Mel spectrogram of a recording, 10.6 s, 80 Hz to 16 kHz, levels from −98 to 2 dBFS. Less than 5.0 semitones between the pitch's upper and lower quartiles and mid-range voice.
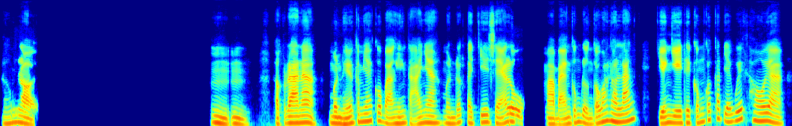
Yes: average, 3.9 semitones; medium, 145 Hz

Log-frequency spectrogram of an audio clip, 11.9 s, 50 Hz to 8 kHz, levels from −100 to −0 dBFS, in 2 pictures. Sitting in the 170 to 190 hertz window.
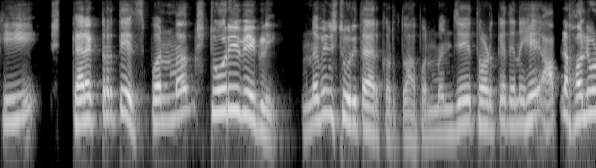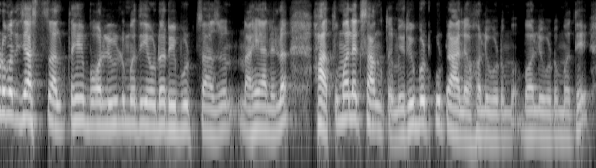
Yes: medium, 185 Hz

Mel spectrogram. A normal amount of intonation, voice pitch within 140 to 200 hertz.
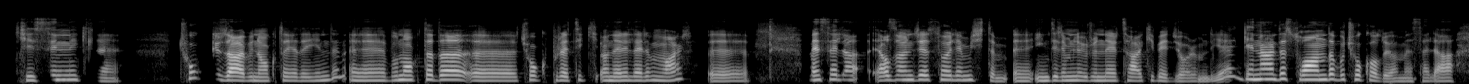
Yes: average, 3.6 semitones; medium, 185 Hz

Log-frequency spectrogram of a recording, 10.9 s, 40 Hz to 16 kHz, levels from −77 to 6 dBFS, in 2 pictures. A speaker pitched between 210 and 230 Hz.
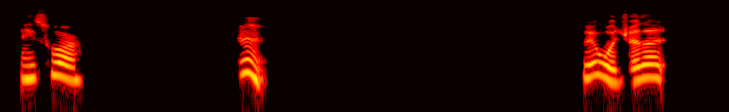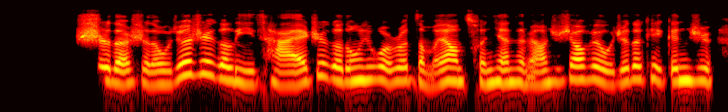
Yes: high, 215 Hz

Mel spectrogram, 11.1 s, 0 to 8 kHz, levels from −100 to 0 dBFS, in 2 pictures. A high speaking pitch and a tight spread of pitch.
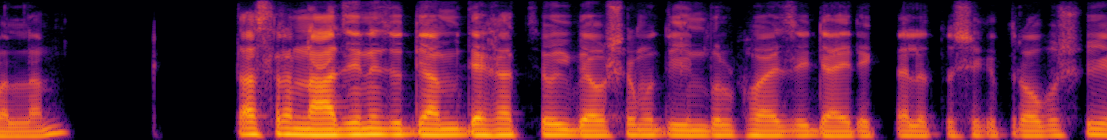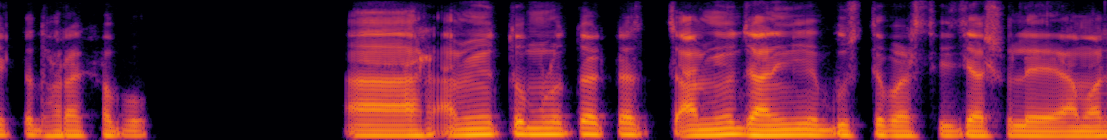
No: low, 110 Hz; narrow, 2.1 semitones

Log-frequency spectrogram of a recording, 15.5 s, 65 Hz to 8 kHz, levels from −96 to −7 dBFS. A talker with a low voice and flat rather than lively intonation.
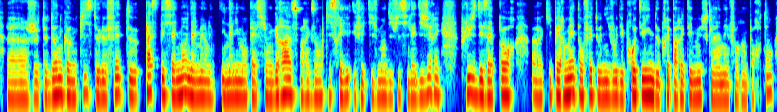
Yes: low, 125 Hz; narrow, 1.8 semitones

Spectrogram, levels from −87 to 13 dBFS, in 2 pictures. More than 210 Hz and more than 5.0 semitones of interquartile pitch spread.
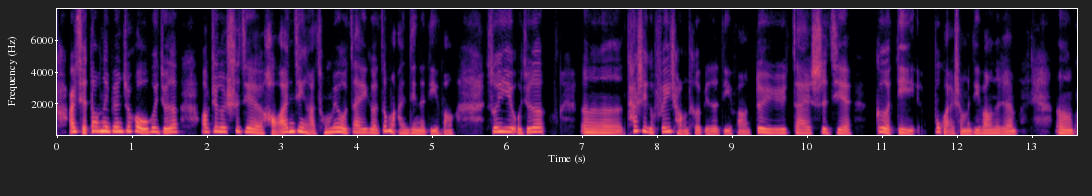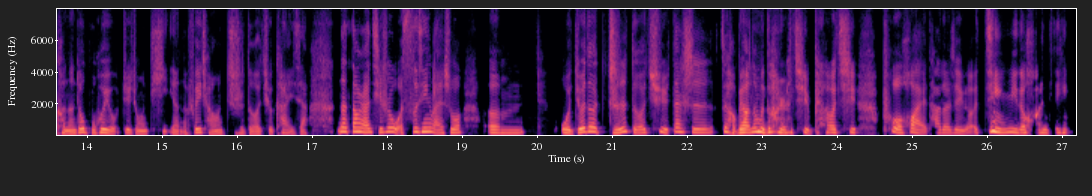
No: high, 205 Hz; wide, 5.4 semitones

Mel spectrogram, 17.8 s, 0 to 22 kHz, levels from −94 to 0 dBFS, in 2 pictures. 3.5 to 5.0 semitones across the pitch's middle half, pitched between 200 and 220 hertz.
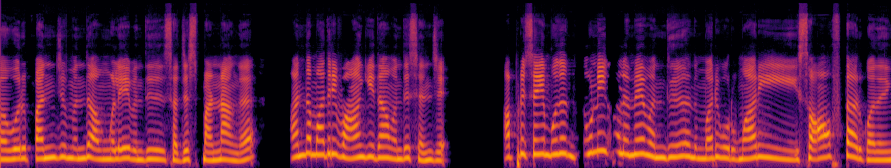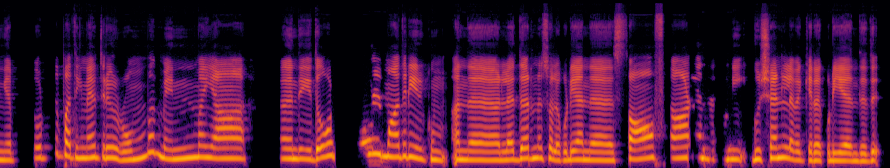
No: average, 4.0 semitones; high, 240 Hz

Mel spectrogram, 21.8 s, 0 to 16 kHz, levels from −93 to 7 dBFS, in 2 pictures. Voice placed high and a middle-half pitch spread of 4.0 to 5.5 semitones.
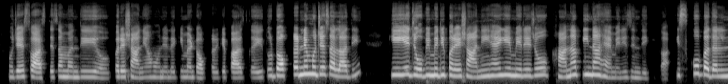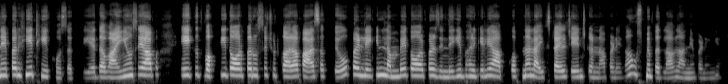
Yes: very high, 250 Hz; average, 4.3 semitones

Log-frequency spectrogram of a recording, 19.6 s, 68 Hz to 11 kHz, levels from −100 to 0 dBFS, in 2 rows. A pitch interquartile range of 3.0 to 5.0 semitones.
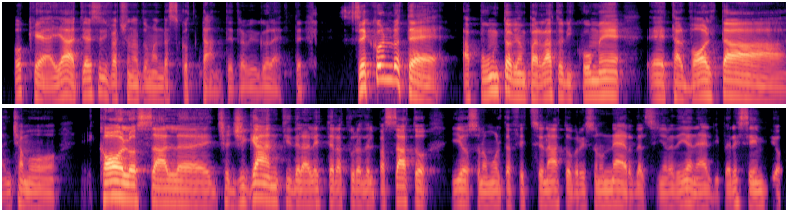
Yes: average, 4.0 semitones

